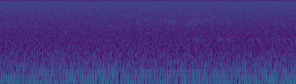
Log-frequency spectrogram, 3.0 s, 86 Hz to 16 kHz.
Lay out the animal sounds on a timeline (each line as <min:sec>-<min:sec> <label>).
0:01.1-0:02.3 Magnolia Warbler (Setophaga magnolia)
